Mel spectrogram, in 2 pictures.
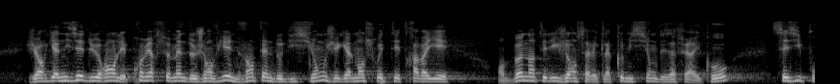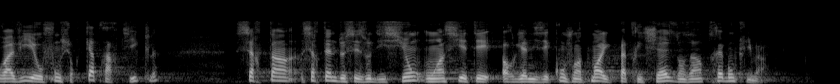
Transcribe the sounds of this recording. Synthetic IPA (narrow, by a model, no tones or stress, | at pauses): ʒeɔʁɡanized̪yʁɑ̃lepχəmjɛʁsəmɛnd̪əʒɑ̃vjeynvɛ̃t̪ɛnd̪od̪isjɔ̃ʒeeɡalmɑ̃swɛt̪et̪χavaje | ɑ̰̃bɔnɛ̃t̪eliʒɑ̃savɛklakɔmisjɔ̃d̪ezafɛʁekosezipuʁavieofɔ̃syʁkat̪χaʁt̪ʰikl | sɛʁt̪ɛ̃sɛʁt̪ɛnd̪əsezod̪isjɔ̃ʔɔ̃ɛ̃siet̪eɔʁɡanizekɔ̃ʒwɛ̃t̪mɑ̃avɛk̚pat̪χikʃɛzd̪ɑ̃zɛ̃t̪χɛbɔ̃klima̰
